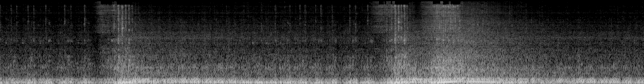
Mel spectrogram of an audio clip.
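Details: Lowrider V8 after the dipstick oil leak repair, now no longer leaking from the dipstick: deep burble settling into a steady low idle after a couple of blips, with no knocks or misses. It reaches idle faster than before. Normal idle.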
